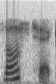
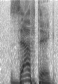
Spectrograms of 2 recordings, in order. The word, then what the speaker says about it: Zaftig: It says adjective, Zaftig, Z-A-F, of a woman having a pleasingly plump figure, full-bodied, well-proportioned, Zaftig, or pronounced Zaftig.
